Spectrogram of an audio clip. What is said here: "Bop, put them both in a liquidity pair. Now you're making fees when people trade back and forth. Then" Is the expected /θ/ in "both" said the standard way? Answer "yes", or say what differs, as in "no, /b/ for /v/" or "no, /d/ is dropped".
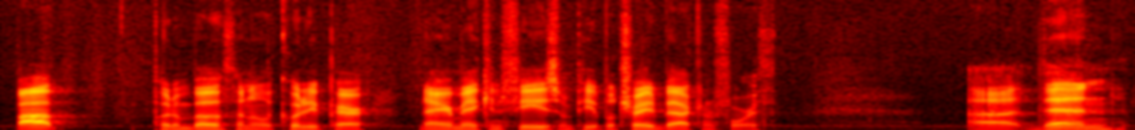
yes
